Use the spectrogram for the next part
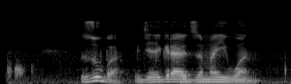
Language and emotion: Russian, neutral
